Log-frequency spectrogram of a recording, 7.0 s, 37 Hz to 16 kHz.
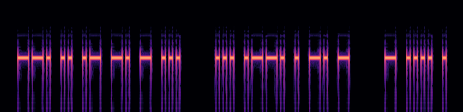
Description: Morse code, heard as a keyed tone, about 22 wpm, 700 Hz. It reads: GIANTS SPENT THE
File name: Book One / 13-Chapter 13 - 22 WPM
